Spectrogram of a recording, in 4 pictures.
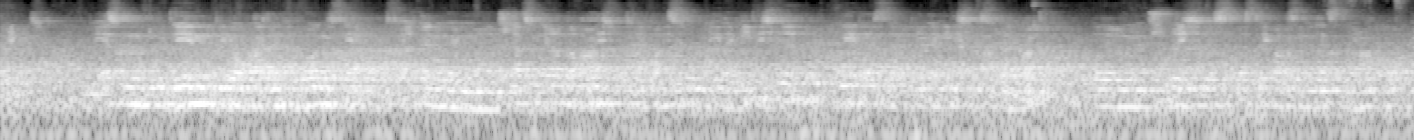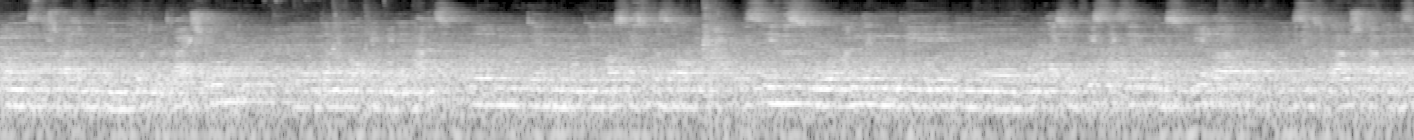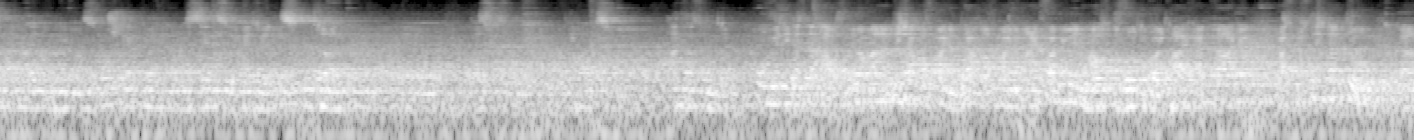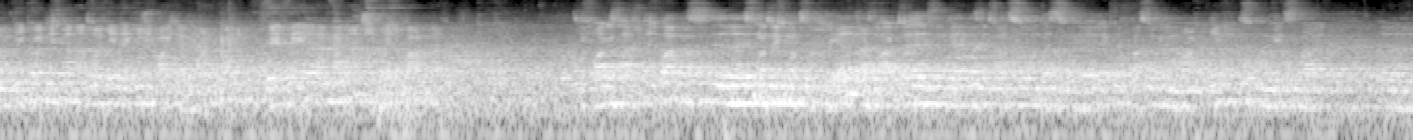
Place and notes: Colosseum-Theater, Essen, Deutschland - Tagungsgeräusche / meeting noises
Die große Vorhalle ist gefüllt mit Ausstellern. Ein Moderator spricht über Batterien von Elektroautos. / The large lobby is filled with exhibitors. A presenter talks about batteries for electric cars.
